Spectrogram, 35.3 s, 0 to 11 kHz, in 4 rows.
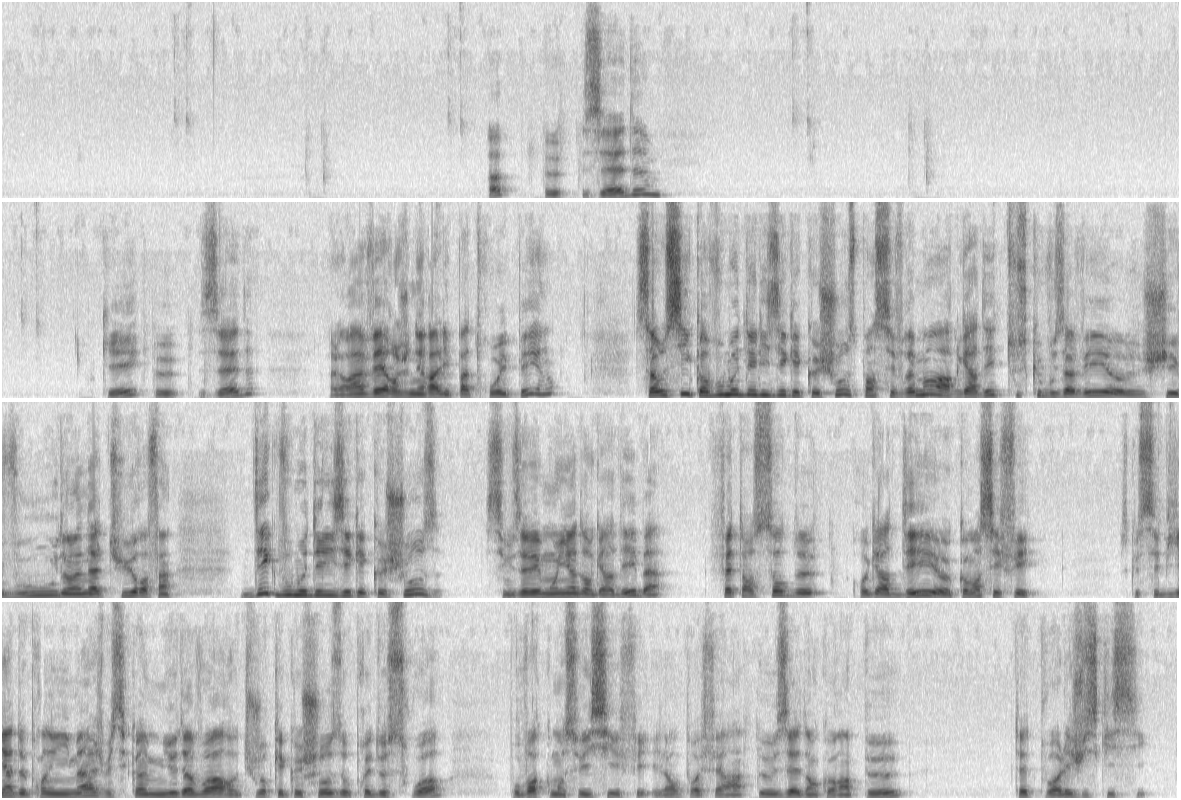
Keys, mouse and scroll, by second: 3.1 s, 10.7 e, 13.8 s, 18.2-21.3 shift+middle drag, 24.3 e, 28.2 s, 32.4 e.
